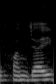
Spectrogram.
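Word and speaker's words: fungi: इसको बहुत सी तरह से प्रोनाउंसिएट किया जाता है, कोई इसे फंजाई बोलता है, कोई फंगी बोलता है।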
